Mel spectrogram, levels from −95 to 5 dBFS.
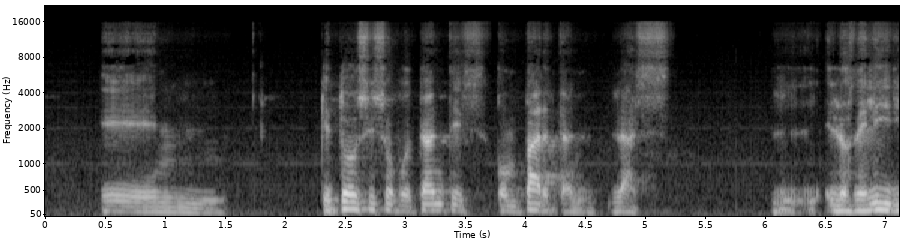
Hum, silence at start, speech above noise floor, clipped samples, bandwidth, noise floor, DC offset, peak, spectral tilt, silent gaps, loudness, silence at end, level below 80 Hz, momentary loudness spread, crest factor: none; 0.45 s; 38 dB; under 0.1%; 16 kHz; -61 dBFS; under 0.1%; -4 dBFS; -6 dB/octave; none; -24 LUFS; 0 s; -48 dBFS; 16 LU; 22 dB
